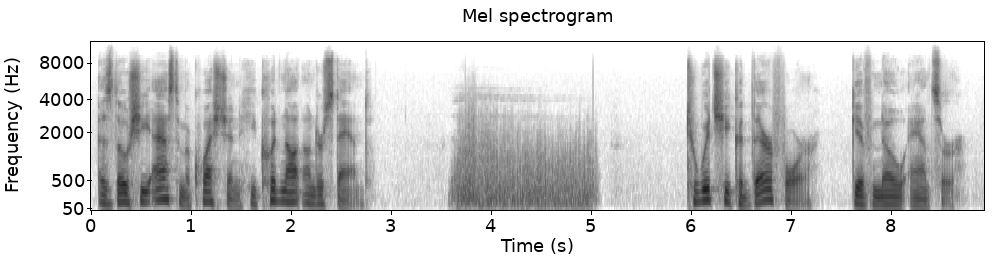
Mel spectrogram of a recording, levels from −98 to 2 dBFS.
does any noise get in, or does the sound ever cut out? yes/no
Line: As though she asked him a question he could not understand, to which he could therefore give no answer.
yes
